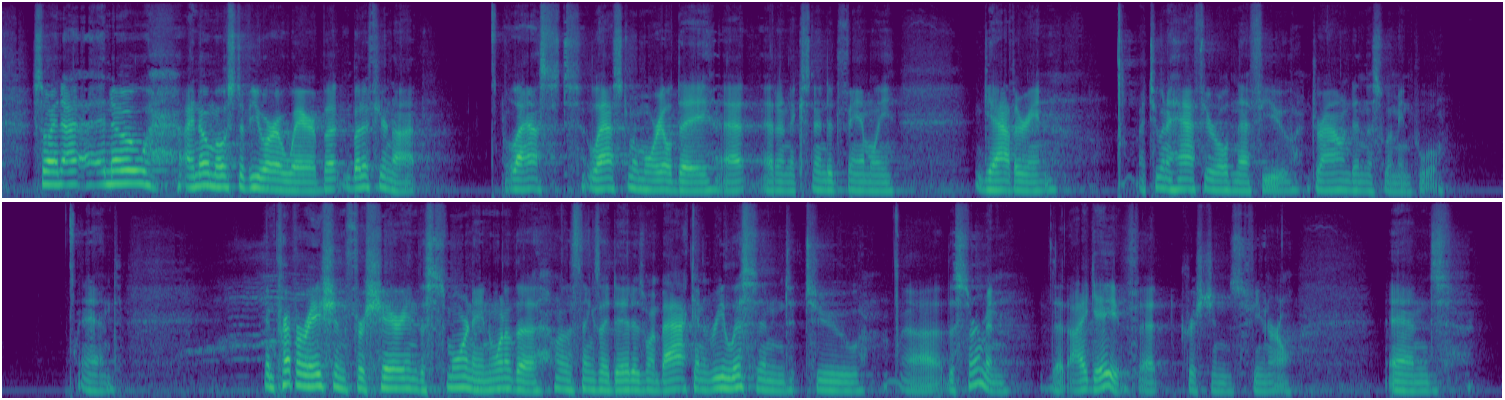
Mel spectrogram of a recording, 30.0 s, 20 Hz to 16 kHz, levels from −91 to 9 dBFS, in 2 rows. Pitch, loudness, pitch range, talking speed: 130 Hz, -28 LUFS, 120-150 Hz, 145 wpm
